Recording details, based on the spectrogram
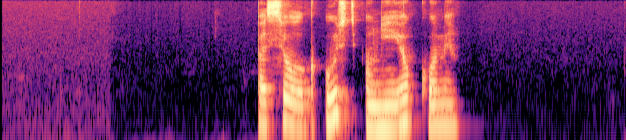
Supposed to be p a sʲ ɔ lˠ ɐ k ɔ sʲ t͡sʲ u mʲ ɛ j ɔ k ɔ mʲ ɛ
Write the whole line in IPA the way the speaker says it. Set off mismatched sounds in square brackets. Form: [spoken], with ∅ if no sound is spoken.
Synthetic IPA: p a sʲ ɔ lˠ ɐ k [u] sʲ t͡sʲ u [nʲ] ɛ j ɔ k ɔ mʲ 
